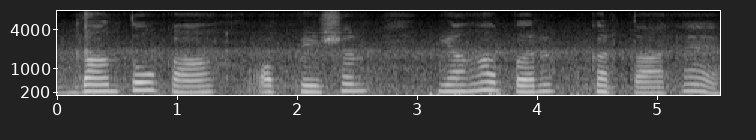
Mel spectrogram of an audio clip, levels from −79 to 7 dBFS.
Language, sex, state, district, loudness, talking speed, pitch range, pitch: Hindi, female, Punjab, Fazilka, -18 LUFS, 75 wpm, 210-235 Hz, 220 Hz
